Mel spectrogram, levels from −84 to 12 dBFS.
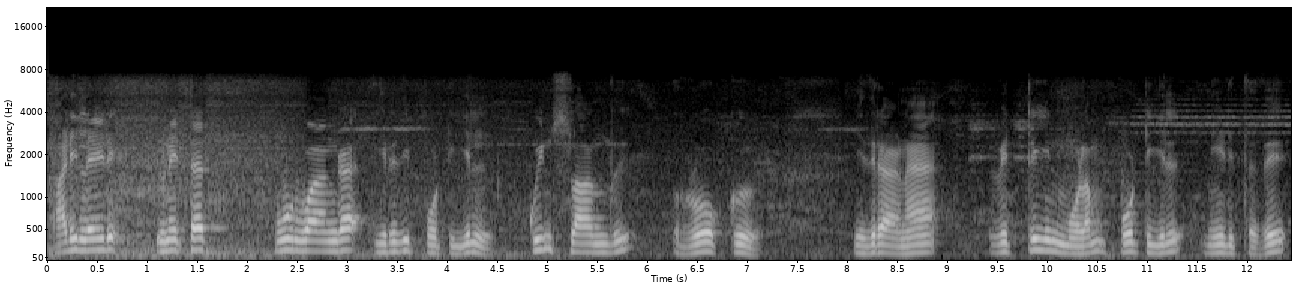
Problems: constant background noise, background conversations at intervals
